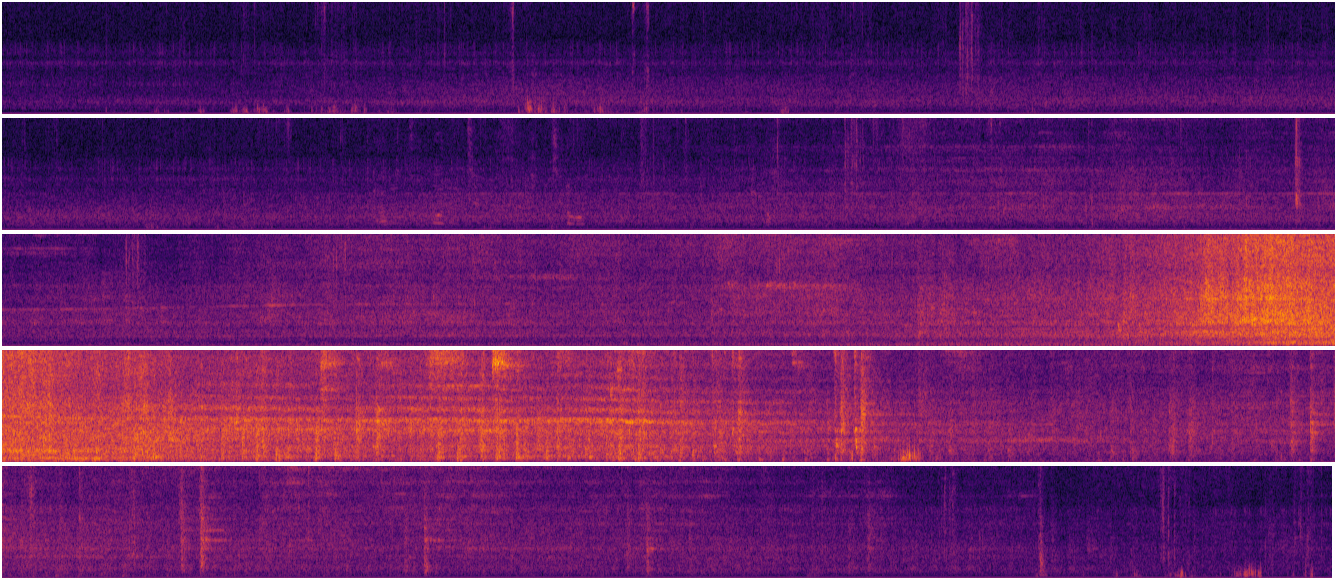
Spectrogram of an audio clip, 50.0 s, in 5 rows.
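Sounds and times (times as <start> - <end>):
locomotive engine hum: 6.4 - 48.8
wheels clicking over rail joints: 24.9 - 42.4.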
